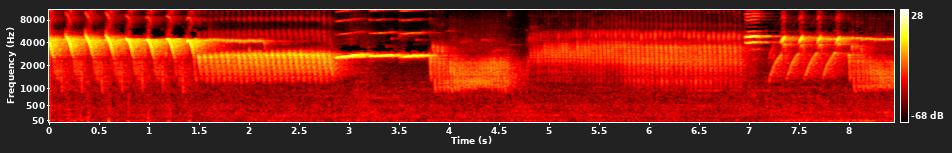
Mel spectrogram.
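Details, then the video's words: Canary song used to train young canaries. It opens with a series of quick descending chirps, then shifts into sustained rattling trills, a short lower buzzy roll, and a long steady trill before more rapid falling notes. "Most powerful song for training Canary"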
